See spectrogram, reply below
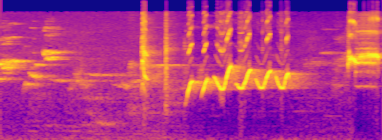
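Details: White-rumped shama singing a long song to provoke fighting, with tail-snapping: soft whistles and sharp clicks, then a rapid zigzag trill of rising and falling notes, ending in a bright high phrase.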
